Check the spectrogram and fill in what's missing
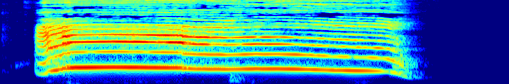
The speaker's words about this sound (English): that is the worst friggin' instrument. That sounds like someone's screaming.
